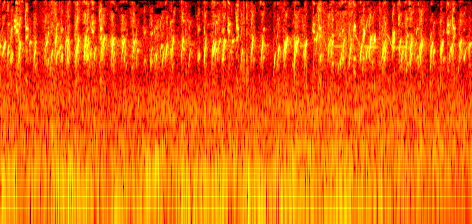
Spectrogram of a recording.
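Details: European goldfinch chirping: dense, rapid high twittering notes in quick bursts, nearly unbroken across the stretch, with a faint low hum underneath.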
